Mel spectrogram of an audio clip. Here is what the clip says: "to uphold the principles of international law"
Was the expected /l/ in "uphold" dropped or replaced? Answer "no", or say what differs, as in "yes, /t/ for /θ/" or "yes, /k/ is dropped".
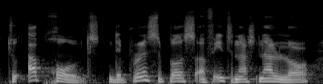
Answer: no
